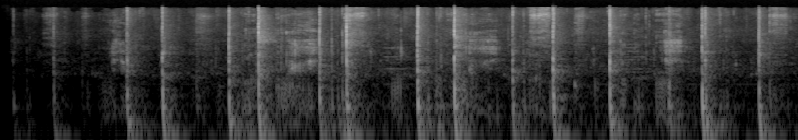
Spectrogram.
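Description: A white French bulldog's paws slapping at a person's hand on a leather sofa in play: a string of sharp slaps and taps, irregular, about two a second.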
